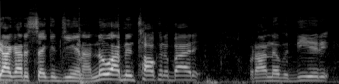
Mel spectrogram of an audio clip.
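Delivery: ordinary delivery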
